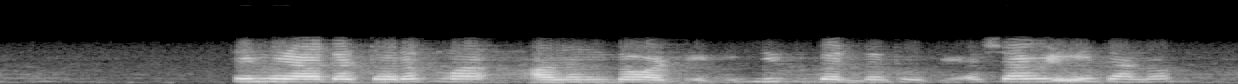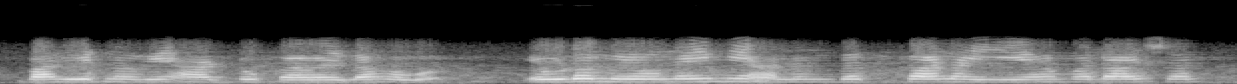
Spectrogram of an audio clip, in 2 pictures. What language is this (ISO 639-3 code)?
mar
